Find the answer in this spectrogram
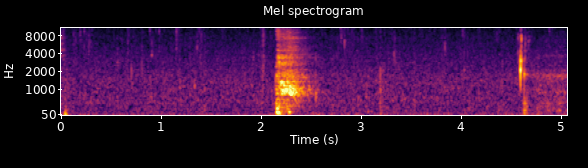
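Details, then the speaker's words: A single short, sharp cough from an adult podcast speaker, breaking an otherwise quiet stretch with faint room noise; cough. "Did you hear that cough? That was embarrassing. That cough was embarrassing, but I'm not going to edit that out."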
